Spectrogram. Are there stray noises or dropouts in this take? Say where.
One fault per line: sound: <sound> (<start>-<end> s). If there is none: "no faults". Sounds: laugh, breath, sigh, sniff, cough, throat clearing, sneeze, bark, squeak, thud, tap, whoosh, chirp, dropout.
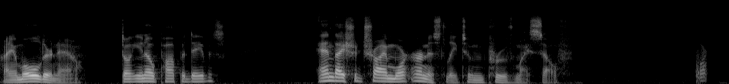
sound: laugh (7.0-7.1 s)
